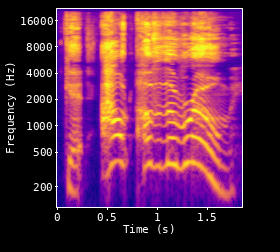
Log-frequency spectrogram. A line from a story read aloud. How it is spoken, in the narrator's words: he shouted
